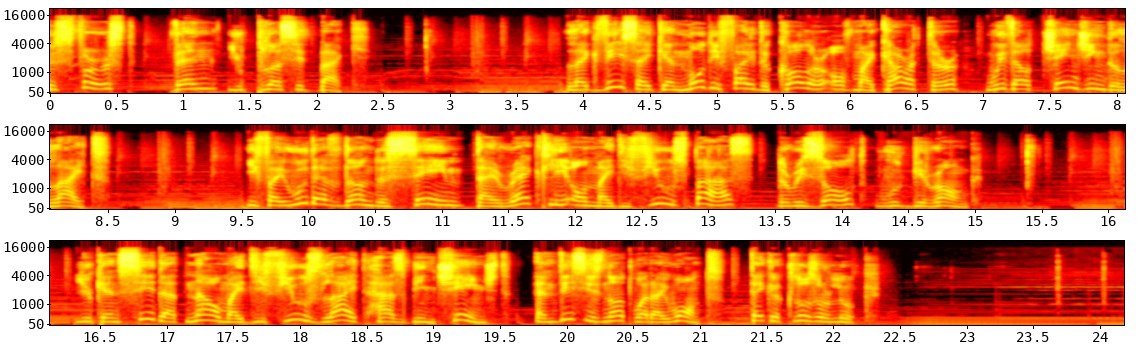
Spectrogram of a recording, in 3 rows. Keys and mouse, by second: 1.8 click, 2.8 2, 5.1-11.9 drag, 11.9 click, 12.7 ctrl+c, 12.9 ctrl+click, 12.9 ctrl+v, 13.5 click, 15.3 2, 22.6 click, 23.4-24.1 typing.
